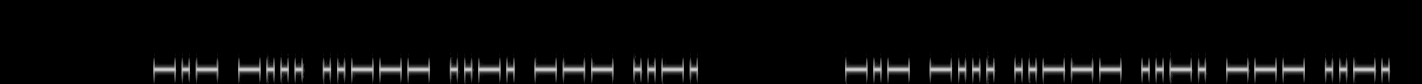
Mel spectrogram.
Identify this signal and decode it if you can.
Morse code, heard as a keyed tone, about 17 wpm, 700 Hz. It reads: KB2FOF KB2FOF
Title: USA Call Signs - 6 Characters - Repeated 2x - 17wpm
